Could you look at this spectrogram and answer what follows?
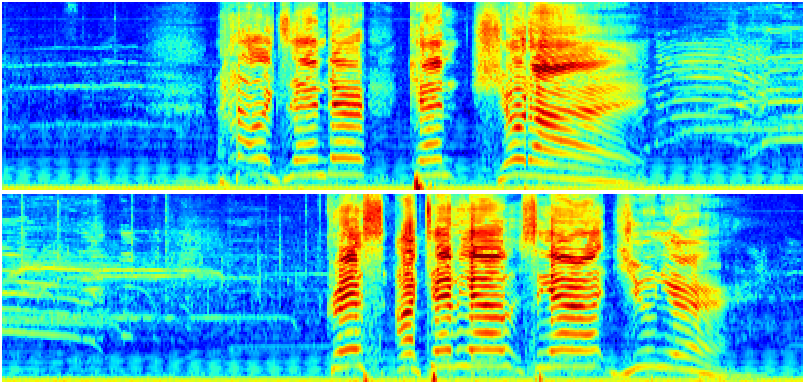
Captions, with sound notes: Alexander Kent Shodai (people cheering) Chris Octavio Sierra, Junior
